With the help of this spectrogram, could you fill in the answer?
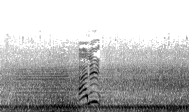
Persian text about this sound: بذار شل کنم یه بوق واسش بزنم ببینم کمک میخواد یا نه.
